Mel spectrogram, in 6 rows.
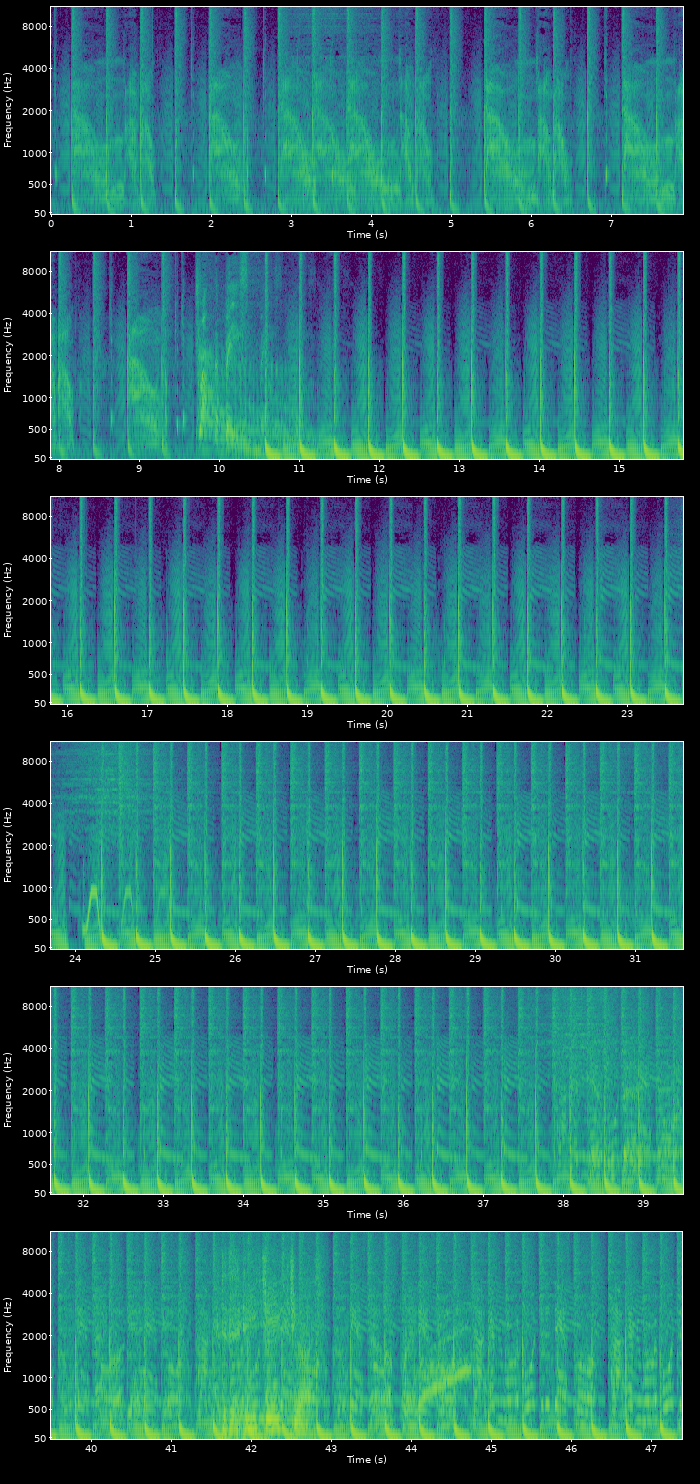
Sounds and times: Music: 0:00.0 - 0:47.3.

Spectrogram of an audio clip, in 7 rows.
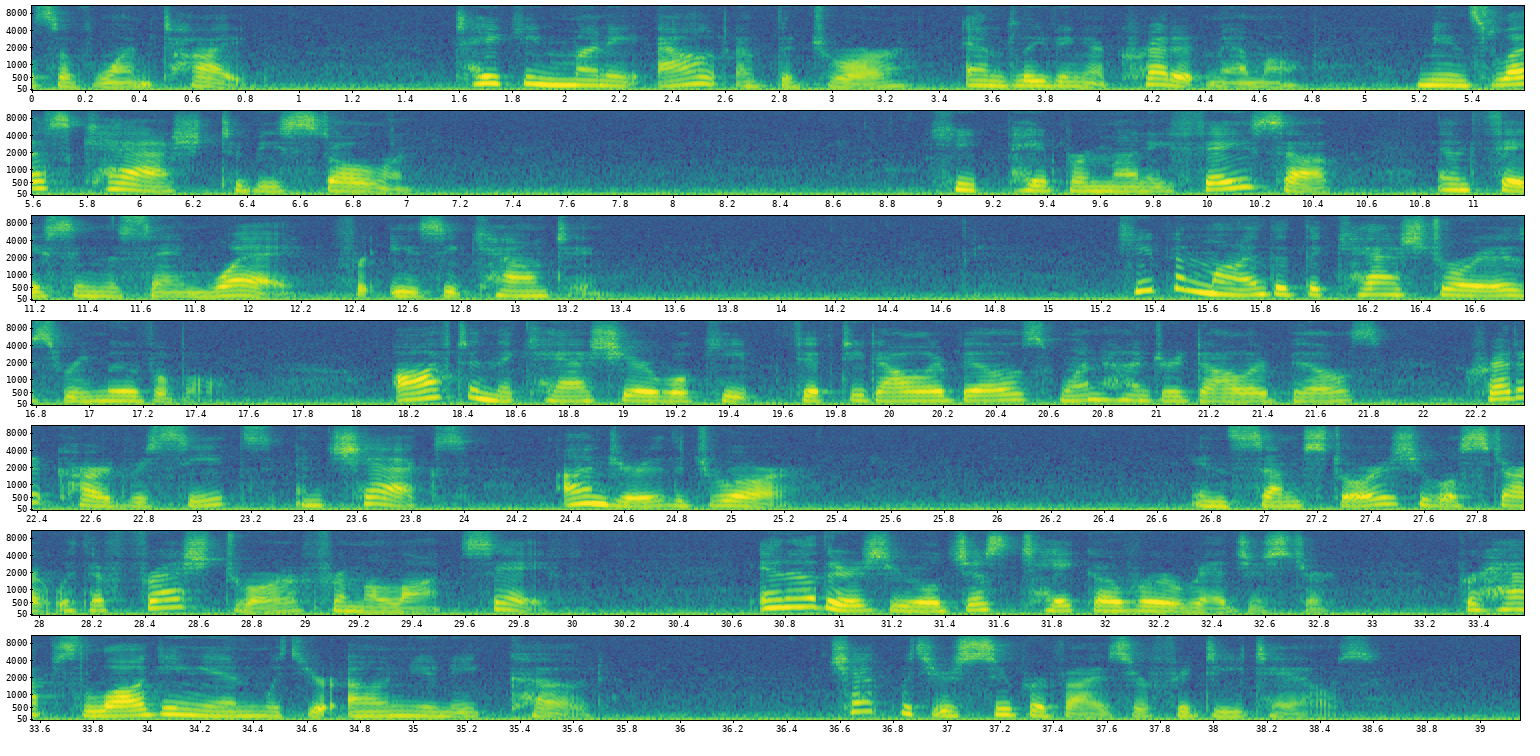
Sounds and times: Speech: 0:00.0 - 0:00.9, 0:01.6 - 0:07.1, 0:09.0 - 0:13.4, 0:15.3 - 0:17.6, 0:18.2 - 0:25.3, 0:26.7 - 0:30.0, 0:30.7 - 0:35.8, 0:36.6 - 0:38.7.

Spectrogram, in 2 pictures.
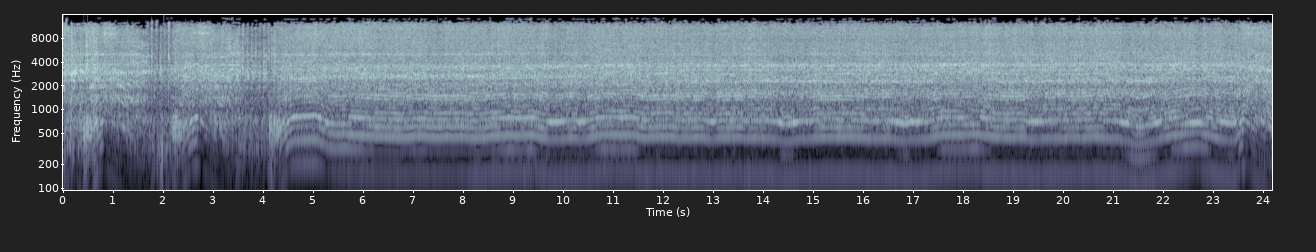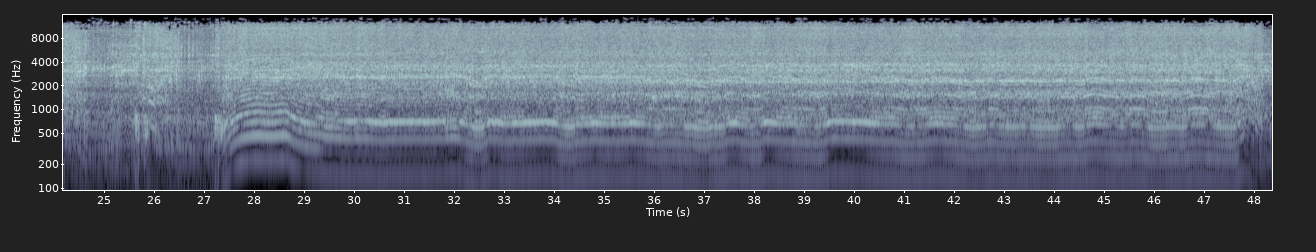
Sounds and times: Power tool: 0:00.0 - 0:48.3.

